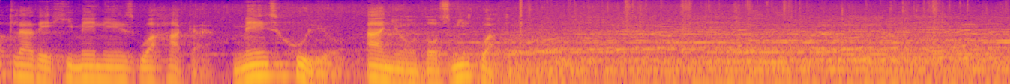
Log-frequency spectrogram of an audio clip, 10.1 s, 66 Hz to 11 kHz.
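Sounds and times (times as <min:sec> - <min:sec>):
steady rain in the mountains of the Sierra Oaxaqueña: 0:00.0 - 0:10.0
speech: 0:00.1 - 0:05.5.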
